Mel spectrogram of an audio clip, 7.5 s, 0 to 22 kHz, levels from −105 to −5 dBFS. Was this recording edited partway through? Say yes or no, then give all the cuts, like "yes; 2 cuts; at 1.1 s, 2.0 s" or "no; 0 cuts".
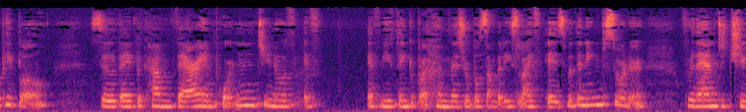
no; 0 cuts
